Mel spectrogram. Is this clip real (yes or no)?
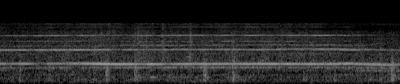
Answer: yes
